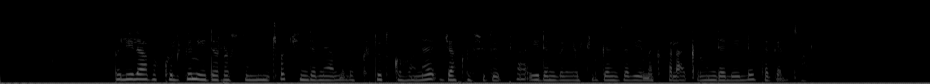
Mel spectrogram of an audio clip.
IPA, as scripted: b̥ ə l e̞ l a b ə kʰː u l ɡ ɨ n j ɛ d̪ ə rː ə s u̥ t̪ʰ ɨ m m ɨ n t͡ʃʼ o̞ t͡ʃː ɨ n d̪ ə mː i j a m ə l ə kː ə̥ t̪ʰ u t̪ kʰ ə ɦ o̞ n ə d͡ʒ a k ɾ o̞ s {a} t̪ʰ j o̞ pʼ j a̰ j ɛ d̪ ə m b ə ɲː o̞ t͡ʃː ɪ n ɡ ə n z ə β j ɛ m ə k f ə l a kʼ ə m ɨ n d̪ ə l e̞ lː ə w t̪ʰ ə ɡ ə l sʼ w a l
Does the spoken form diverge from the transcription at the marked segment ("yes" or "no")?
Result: yes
